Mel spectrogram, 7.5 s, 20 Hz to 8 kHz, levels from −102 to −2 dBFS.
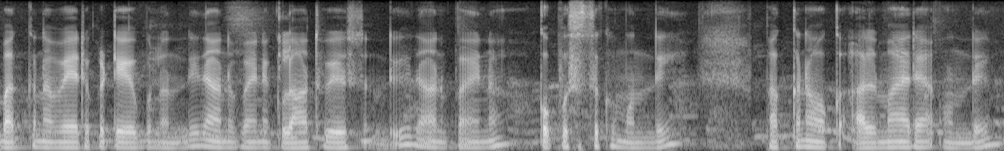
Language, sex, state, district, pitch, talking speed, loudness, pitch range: Telugu, male, Andhra Pradesh, Manyam, 105 Hz, 125 wpm, -23 LUFS, 100-115 Hz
